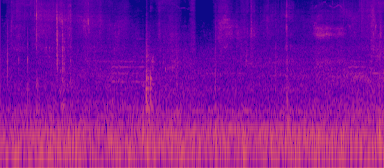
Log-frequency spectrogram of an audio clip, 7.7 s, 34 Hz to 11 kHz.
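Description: A 2016 Cadillac SRX's 3.6-litre direct-injection V6 idling steadily, heard as an even low rumble with the hood open. A few faint clicks sound over it.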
